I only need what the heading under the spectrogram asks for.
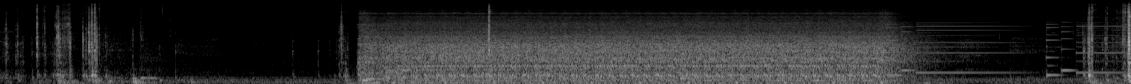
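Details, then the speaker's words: Ford Mondeo Mk5 2.0 diesel that cut out and won't restart: starter spins it steadily about five seconds without firing; rail pressure only reaches about 5,000 psi versus about 10,000 expected; high pressure fuel pump failure, later found to be a broken pump shaft. "Nope, we've not got enough fuel pressure. So going on the information, come on, I'm pretty convinced the spring in the high pressure fuel pump has broken."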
